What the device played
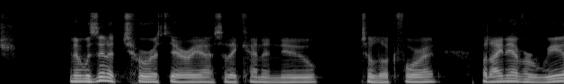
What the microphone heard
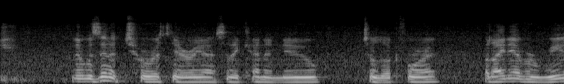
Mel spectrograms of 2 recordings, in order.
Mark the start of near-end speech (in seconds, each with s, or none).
none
